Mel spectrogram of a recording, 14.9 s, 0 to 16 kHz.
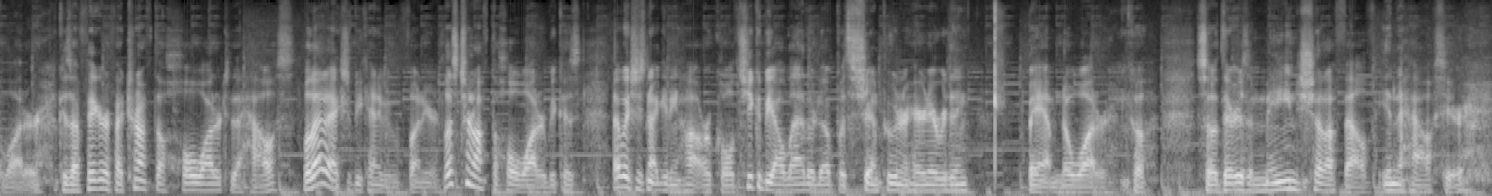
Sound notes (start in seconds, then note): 9.9 snap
